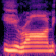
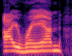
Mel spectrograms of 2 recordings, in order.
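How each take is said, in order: First: The name is said with its native pronunciation. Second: The name is said with the usual English pronunciation. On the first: The speaker calls it right. "but it's Iran" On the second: The speaker calls it wrong. "We've been calling it Iran"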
